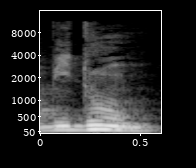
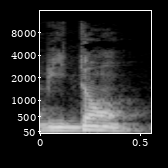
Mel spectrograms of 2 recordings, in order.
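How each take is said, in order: First: The final vowel is closed and strongly nasal. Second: The final vowel is open and less nasal. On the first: It marks a speaker from the Ajoie region. "Le « on » fermé, j'exagère aussi. ... Très nasalisé" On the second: It is the usual form elsewhere. "bien ouvert"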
